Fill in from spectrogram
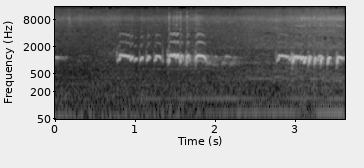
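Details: Local zebra dove calling to spur lazy doves into sound. Two short phrases of fast, stuttering coos stand over a faint background hum.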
